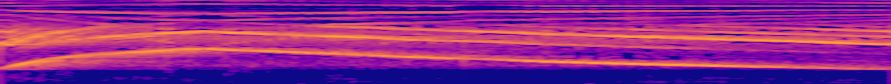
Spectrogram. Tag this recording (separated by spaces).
mono siren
